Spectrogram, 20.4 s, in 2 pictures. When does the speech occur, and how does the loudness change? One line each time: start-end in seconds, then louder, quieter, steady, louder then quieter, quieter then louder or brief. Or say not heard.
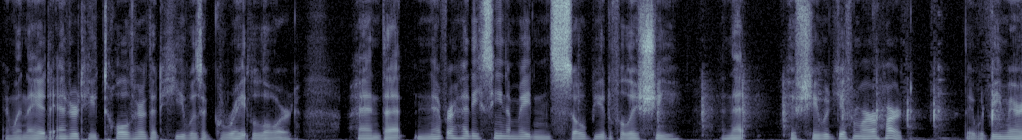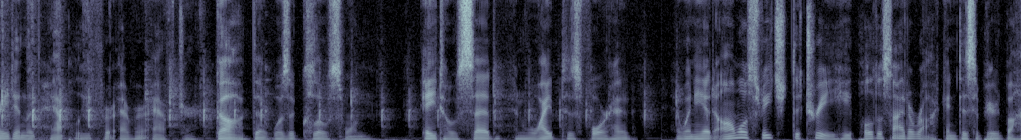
0.0-20.3 steady.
